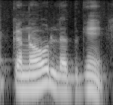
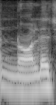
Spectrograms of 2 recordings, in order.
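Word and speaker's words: knowledge: ठीक है, मतलब पूरा फुल प्रोनाउंसिएशन उसने कर दिया कनौ लदगे। ठीक है, तो कनौ लदगे नहीं होता भैया, नॉलेज होता है।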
